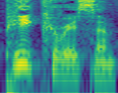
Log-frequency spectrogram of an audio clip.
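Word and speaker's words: picquerism: Perism, not pa like when you eat clay, but peerism, which means pricking or stabbing of victims with a knife, pin, or needle, right?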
